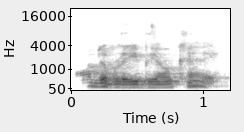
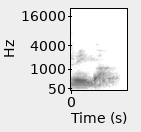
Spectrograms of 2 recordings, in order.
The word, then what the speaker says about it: Reebok: there to get to REEBOK. Reebok. What's that? Reebok. Oh, it's a small South African gazelle. Wow. Why don't we put that top of the list? Reebok. 2 syllables. Sounds good.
